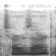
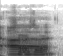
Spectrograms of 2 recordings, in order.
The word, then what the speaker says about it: Charizard: Charizard? – Yeah, Charizard.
